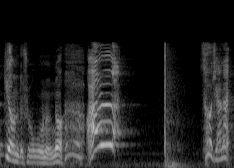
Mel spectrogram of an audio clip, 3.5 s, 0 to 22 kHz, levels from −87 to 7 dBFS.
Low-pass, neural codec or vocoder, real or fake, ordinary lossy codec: none; none; real; none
